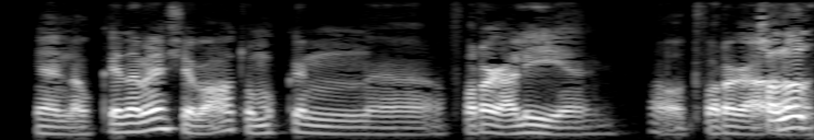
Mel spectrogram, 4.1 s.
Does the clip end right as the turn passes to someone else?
Yes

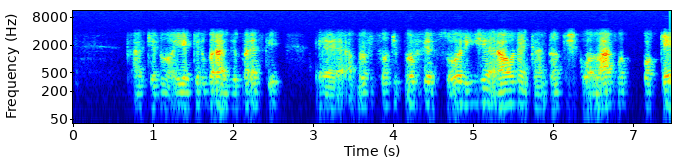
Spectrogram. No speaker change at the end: Yes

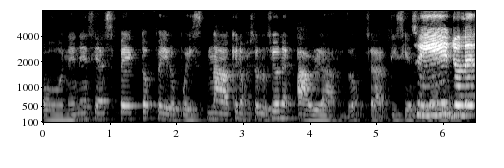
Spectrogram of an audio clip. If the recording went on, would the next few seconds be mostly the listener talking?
Yes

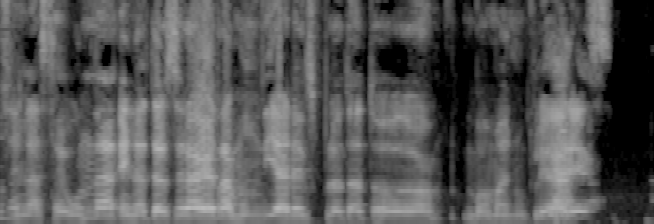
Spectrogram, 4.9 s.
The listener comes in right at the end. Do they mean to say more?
Yes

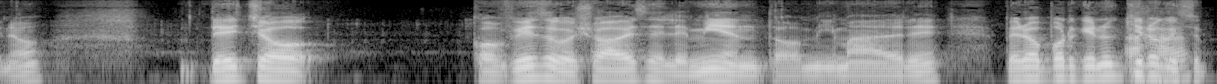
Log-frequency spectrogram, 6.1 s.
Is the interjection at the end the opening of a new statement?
No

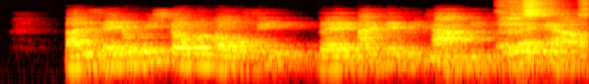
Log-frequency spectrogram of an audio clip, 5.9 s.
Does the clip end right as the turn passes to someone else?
Yes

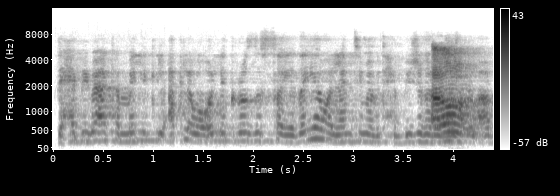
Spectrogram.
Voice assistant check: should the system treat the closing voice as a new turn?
Yes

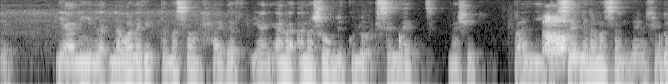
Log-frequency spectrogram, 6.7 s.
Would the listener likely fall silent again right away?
Yes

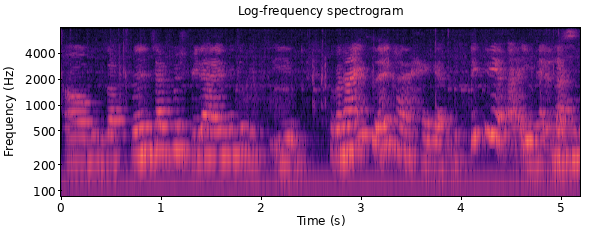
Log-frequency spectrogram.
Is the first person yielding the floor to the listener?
No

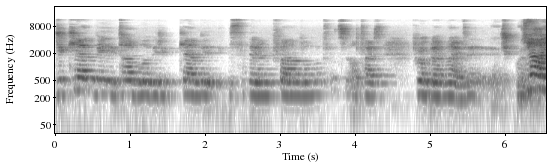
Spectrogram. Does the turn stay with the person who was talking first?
No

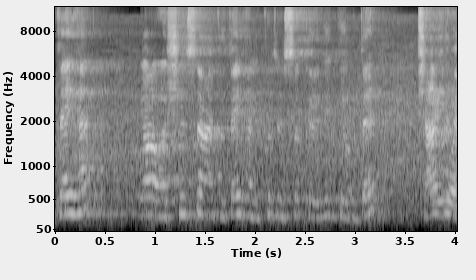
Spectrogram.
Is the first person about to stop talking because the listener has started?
Yes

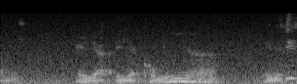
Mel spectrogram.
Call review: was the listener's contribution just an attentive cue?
No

